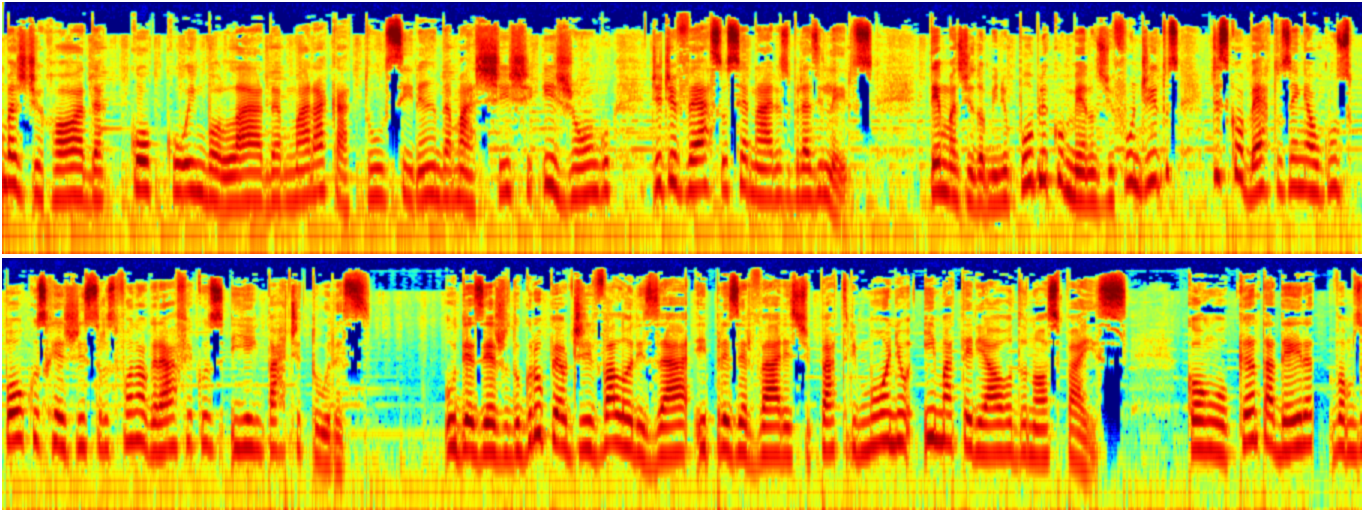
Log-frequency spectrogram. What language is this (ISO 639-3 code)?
por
